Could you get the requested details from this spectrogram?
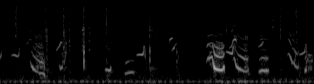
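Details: Francolin chicks, called Sindhi tetar, from Pakistan: several thin, downward-slurred peeping notes in loose bursts, some overlapping, with sharp clicks and a steady low electrical hum underneath.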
